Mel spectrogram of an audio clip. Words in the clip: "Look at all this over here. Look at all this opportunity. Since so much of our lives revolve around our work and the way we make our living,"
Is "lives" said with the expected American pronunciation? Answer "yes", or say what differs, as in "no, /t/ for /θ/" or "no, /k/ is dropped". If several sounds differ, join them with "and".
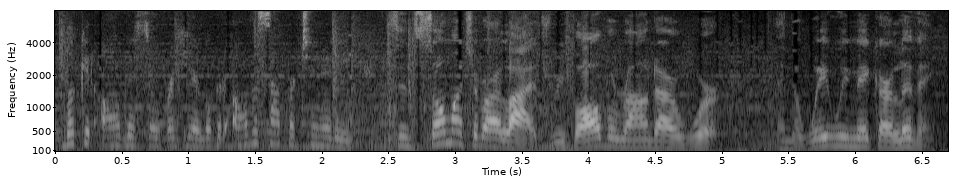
yes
